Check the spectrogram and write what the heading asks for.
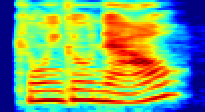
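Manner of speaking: put-on high, bright child asking; a small girl wondering aloud; little girl voice. Child voice Lilica.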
